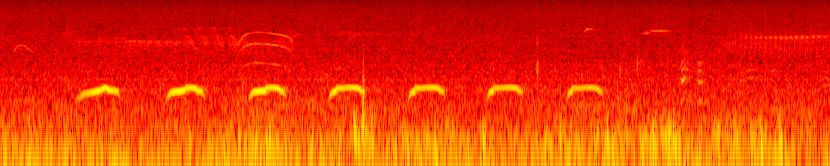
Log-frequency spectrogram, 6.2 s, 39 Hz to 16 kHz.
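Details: Rhythmic run of seven mellow coos from a picui ground dove, each note rising then flattening, evenly spaced about 0.6 seconds apart, over a noisy low rumble with scattered faint high bird calls.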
